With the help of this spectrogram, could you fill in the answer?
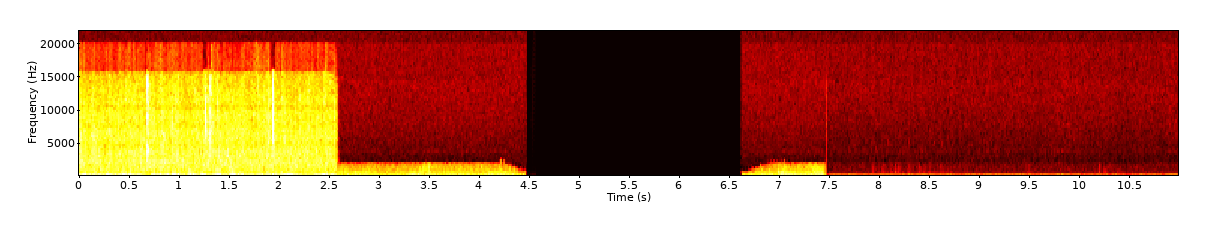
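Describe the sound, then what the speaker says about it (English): Heavy rain pours during a thunderstorm, with low rumbling under the downpour, then a cut to silence before quieter rain resumes, with a soft thunder-like rumble near the end. "there's the positive thunder, man"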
